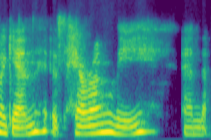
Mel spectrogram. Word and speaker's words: Haerang: hair on me and how you pronounce it is like something you would say on a bad hair day when your hair does not look right instead it looks wrong hair wrong it's korean for together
